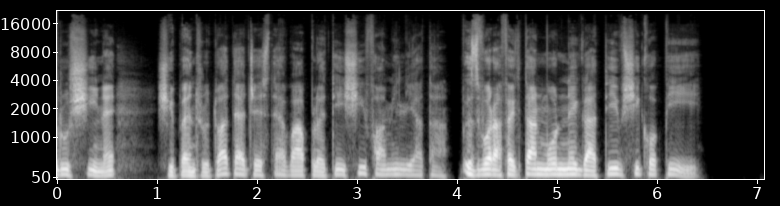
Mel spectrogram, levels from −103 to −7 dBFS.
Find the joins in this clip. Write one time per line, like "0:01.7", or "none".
0:04.0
